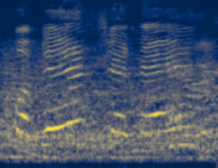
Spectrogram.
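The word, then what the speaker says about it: Quvenzhané: Quiven Janae Wallace.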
